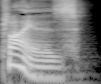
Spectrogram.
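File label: "pliers", British English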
